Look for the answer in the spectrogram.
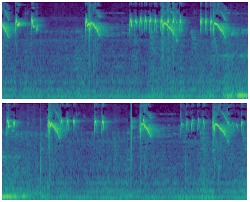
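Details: Lure recording of a crimson sunbird chick calling its parent: thin, very high squeaks slurring downward and short rapid trills in loose bursts, separated by gaps, with a steady low hum underneath.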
